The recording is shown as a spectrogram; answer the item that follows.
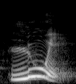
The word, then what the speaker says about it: loue: prononce loup je loue je ne prononce pas le E tu loues je ne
